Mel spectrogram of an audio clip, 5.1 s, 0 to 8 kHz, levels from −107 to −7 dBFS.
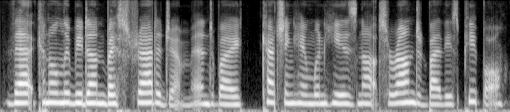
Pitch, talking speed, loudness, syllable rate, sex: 235 Hz, 225 wpm, -17 LUFS, 5.7 syllables/s, female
